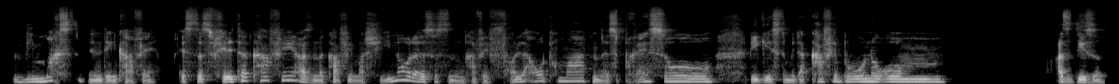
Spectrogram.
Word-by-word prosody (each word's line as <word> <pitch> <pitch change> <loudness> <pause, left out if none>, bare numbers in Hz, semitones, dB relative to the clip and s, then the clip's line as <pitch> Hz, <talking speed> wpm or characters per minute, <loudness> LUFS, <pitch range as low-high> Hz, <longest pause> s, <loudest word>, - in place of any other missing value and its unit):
Wie 110 +2 -3
machst 135 +6 +2
du - - -9
denn 100 -1 +1
den 95 -2 0
Kaffee? - - -3 0.2
Ist - - -2
das - - +3
Filterkaffee, 180 - +2
also 110 -4 0
'ne 95 - -2
Kaffeemaschine 155 +10 -3
oder 180 -7 +1
ist 120 -1 -1
das 110 - -7
'n 90 -3 -5
Kaffeevollautomat, 145 - -5
'n 100 - -1
Espresso? 130 +4 0 0.3
Wie 110 -1 +3
gehst 110 +1 0
du - - -2
mit 100 - 0
der - - -3
Kaffeebohne 130 +1 +3
um? 125 -1 +3 1.1
Also 105 -2 +3
diese 100 -2 +3
125 Hz, 150 wpm, -26 LUFS, 110-135 Hz, 1.1 s, das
